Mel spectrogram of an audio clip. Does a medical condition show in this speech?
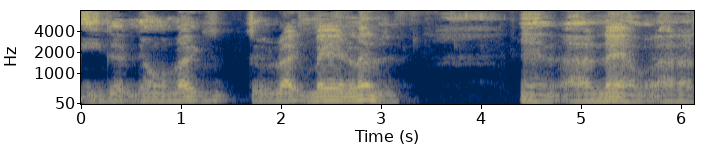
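Yes: Parkinson's; about 5 years since onset.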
